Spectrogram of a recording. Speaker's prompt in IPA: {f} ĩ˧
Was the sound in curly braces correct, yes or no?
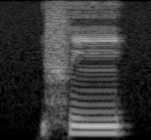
yes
